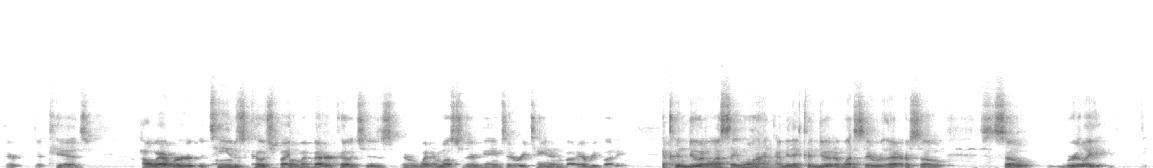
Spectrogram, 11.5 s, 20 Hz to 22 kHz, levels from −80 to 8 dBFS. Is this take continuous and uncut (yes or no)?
no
